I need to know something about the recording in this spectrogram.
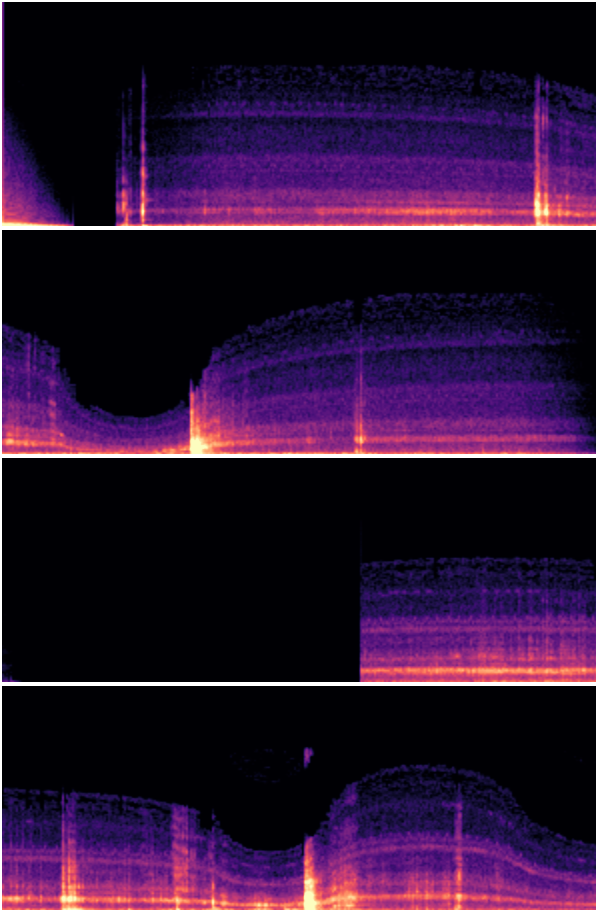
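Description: A skateboard clacks and slaps against a wooden ledge and the ground.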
